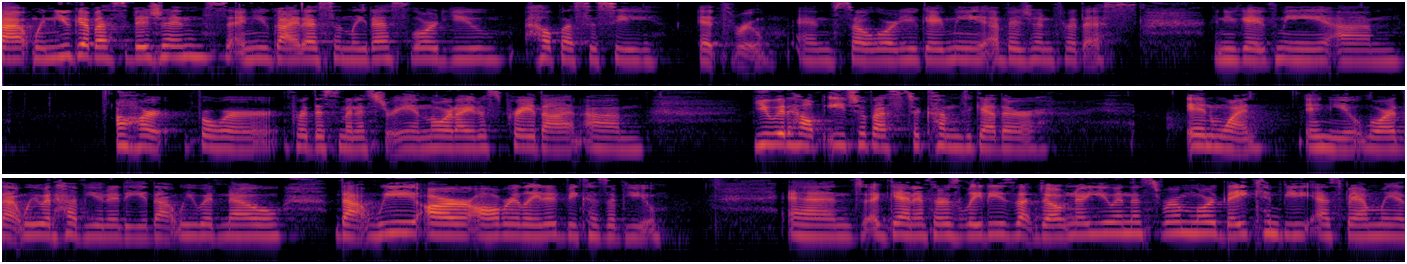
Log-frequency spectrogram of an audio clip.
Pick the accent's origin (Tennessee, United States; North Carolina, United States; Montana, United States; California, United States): California, United States; I was born here in California, haven't gone far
